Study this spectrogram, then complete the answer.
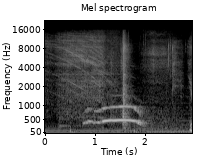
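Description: An electric drill whirs into a wall for a short burst, rising in pitch and then winding down, with a few knocks and handling clatter around it.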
